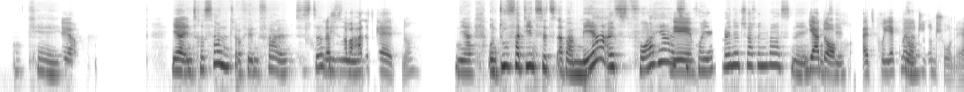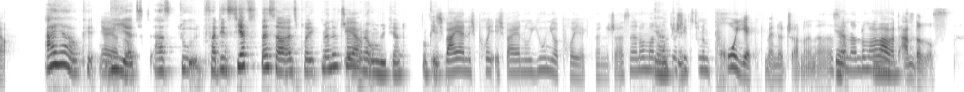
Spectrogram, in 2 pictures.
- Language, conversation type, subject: German, unstructured, Wie entscheidest du dich für eine berufliche Laufbahn?
- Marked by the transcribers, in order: stressed: "Projektmanager"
